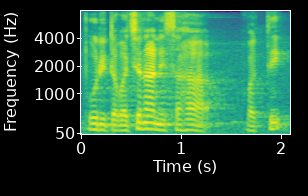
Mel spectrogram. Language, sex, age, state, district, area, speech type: Sanskrit, male, 60+, Telangana, Peddapalli, urban, spontaneous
